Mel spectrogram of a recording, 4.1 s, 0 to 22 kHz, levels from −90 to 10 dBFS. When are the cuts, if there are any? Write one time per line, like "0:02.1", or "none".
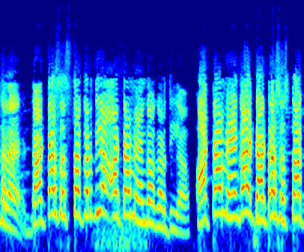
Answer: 0:02.4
